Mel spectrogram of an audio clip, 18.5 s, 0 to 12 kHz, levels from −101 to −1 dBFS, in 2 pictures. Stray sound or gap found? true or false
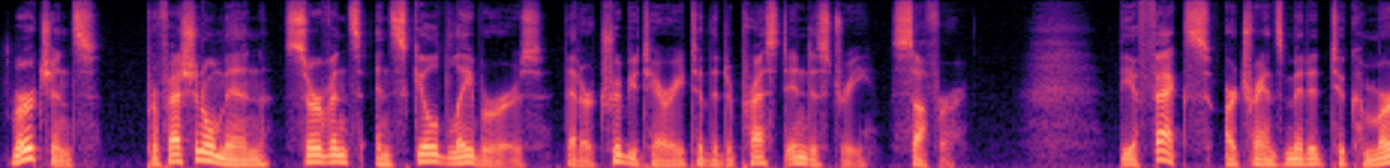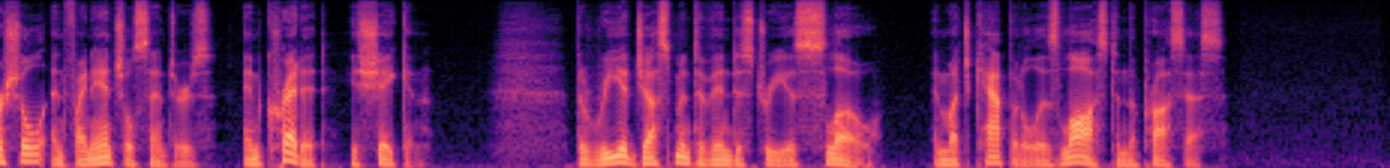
false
